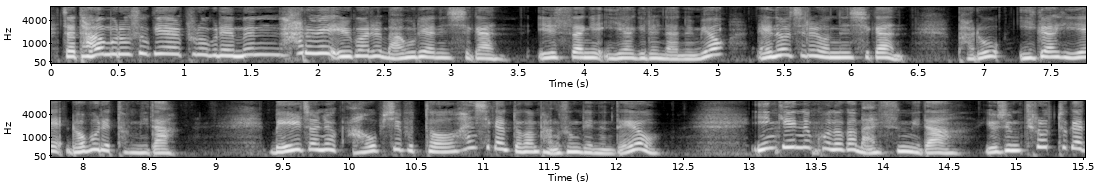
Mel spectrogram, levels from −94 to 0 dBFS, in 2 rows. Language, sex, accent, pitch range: Korean, female, native, 190-275 Hz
